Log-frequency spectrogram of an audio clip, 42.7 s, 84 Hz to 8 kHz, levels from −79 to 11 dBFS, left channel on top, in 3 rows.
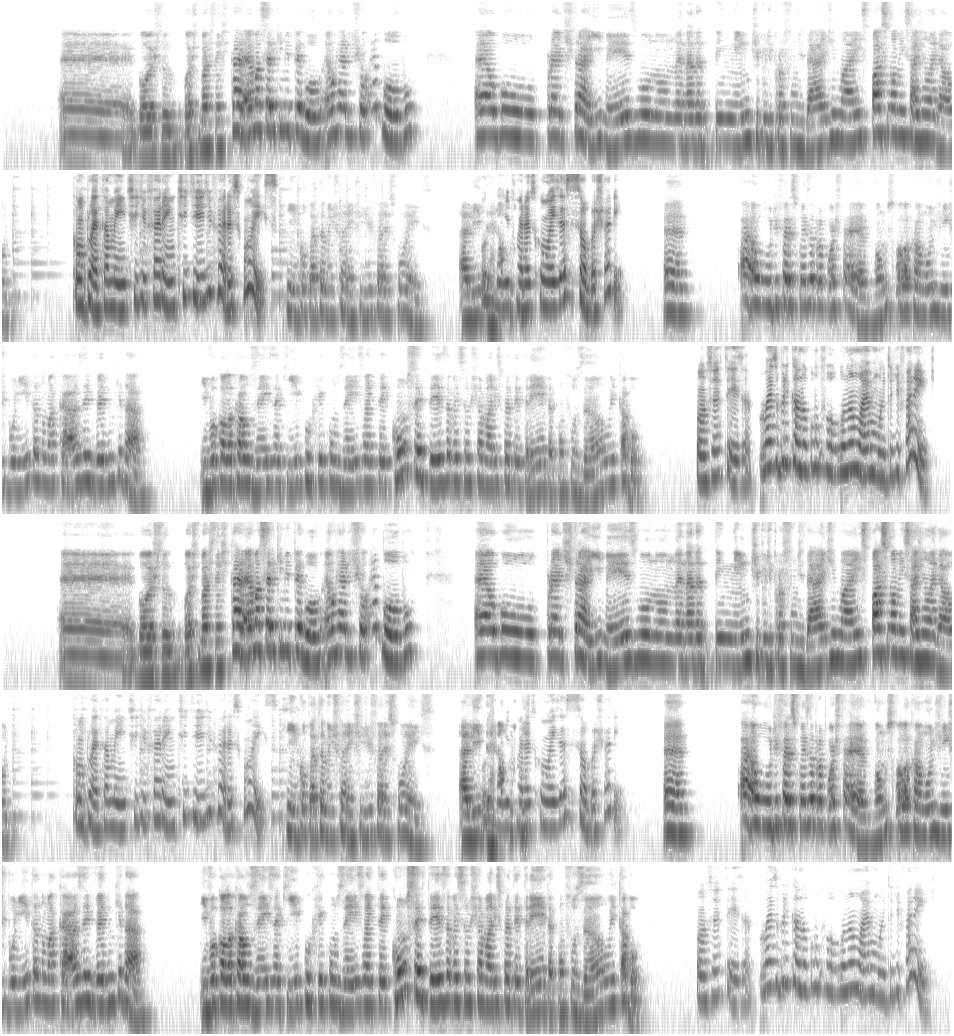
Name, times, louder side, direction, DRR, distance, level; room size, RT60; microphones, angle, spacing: voice 1, 0.8-6.2 7.1-14.4 18.5-20.6 21.1-22.2 24.2-24.7 25.3-30.7 31.5-38.1, right 4 dB, 60° right, 0.5 m, -27 dB
sound 1, 14.4-20.0, left 1 dB, 20° left, 1.3 m, -51 dB
voice 2, 15.3-18.4 21.4-23.6 38.9-42.5, left 9 dB, 80° left, 0.3 m, -26 dB
7.6 x 4.5 x 4.8 m
head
